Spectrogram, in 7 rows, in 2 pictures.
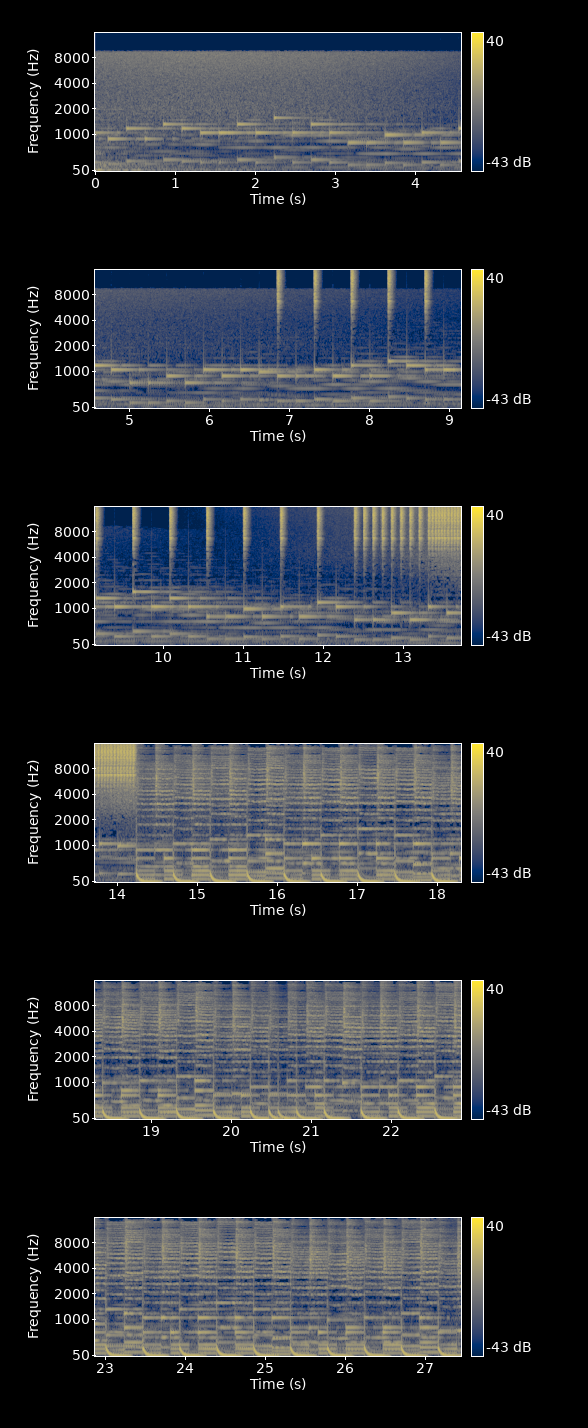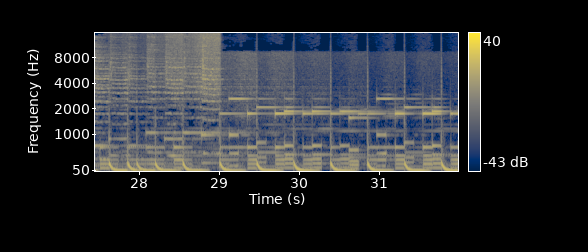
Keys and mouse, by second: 1.4 click, 3.1-6.7 drag, 6.7 Tab, 7.7 KP_3, 8.1 ctrl+Tab, 9.3 x, 10.1 z, 10.4 c, 12.5 c, 12.7 z, 13.2-15.2 drag, 14.7 x, 15.7 z, 15.9 c, 16.4-18.0 drag, 17.9 z, 18.2 Tab, 22.4 right click, 23.3 Tab, 25.1 right click, 27.1 z, 29.3 c, 29.9 z, 31.3 o.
